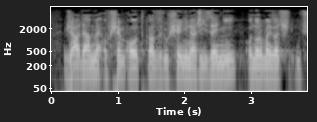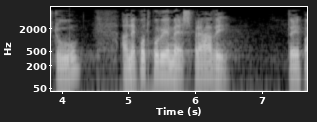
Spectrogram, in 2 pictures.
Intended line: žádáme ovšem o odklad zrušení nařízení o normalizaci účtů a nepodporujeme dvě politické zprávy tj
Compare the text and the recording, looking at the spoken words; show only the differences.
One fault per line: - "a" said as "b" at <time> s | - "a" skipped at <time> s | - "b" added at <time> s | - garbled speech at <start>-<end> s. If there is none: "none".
- "dvě politické" skipped at 5.8 s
